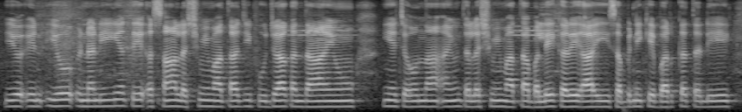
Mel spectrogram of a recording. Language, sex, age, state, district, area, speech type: Sindhi, female, 45-60, Maharashtra, Thane, urban, spontaneous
